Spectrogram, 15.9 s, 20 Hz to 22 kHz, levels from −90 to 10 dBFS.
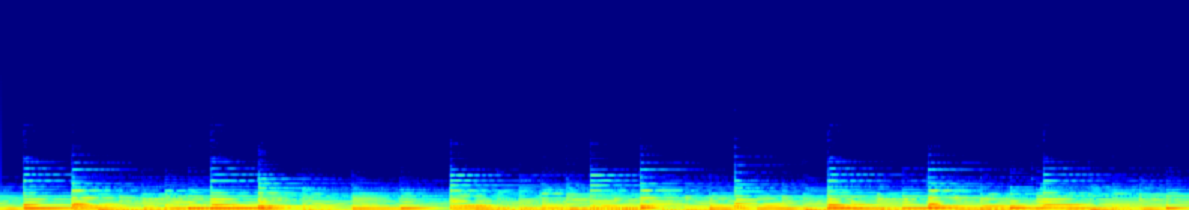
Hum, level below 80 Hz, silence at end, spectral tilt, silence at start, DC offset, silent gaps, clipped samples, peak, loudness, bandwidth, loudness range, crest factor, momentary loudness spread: none; -38 dBFS; 0 s; -12 dB/octave; 0 s; under 0.1%; none; under 0.1%; -4 dBFS; -20 LUFS; 4.6 kHz; 4 LU; 16 dB; 8 LU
